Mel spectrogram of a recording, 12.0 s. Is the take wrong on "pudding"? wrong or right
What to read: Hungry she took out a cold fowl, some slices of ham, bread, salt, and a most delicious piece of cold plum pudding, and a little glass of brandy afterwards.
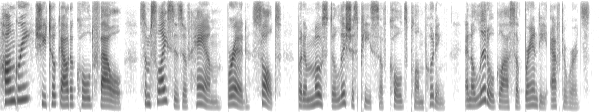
right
